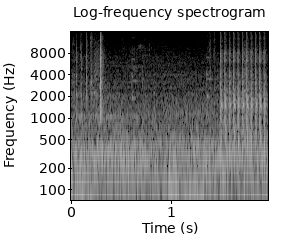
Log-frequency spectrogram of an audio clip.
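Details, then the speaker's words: 2005-09 Ford Mustang, key on: rapid even ticking about twenty clicks per second behind dash between dash and speedometer, failing HVAC blend/defroster door actuator; the last of three to replace, two already done. "Yeah, you hear it. It's back here. One more, which is good. Because way back then, I had all of them going on. It was annoying."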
